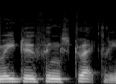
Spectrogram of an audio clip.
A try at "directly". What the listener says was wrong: No I. No I in there. Just directly.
